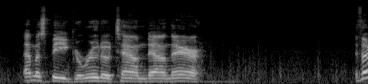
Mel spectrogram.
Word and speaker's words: Gerudo: I'm pretty sure it's Gerudo though Gyarados just sounds weird sounds more like that Pokemon the dragon Pokemon that Magikarp evolves into I'm pretty sure it's not meant to be pronounced like that oh a shrine ain't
